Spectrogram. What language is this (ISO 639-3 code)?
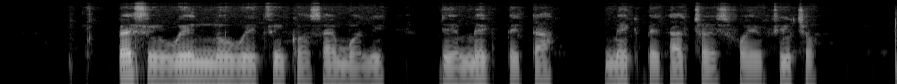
pcm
